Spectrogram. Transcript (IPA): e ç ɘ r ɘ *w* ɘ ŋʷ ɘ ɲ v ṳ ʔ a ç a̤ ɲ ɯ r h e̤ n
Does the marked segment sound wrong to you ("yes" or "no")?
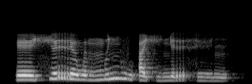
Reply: no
